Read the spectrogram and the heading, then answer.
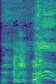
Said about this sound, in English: I was just trying to blow my nose, and then I like laughed while thinking about the image of that woman as a Klingon. It's just killing me.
